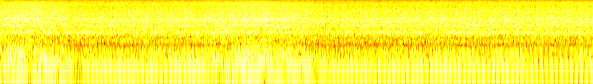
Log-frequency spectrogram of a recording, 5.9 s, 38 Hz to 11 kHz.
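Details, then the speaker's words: KTM 620 LC4 single-cylinder after stator replacement, first start once buttoned up: steady even thump at idle, one clean throttle blip and back down; runs smooth and healthy, normal idle and revving. "so I think we got it she's a running sounds like it's running pretty good"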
